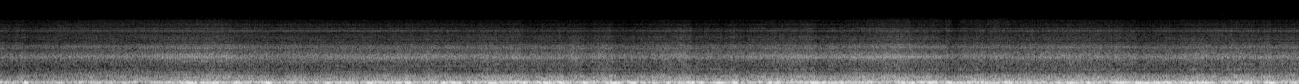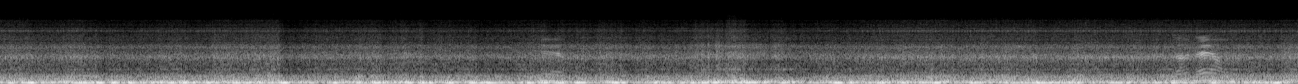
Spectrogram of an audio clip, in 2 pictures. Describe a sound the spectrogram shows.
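Wind buffets and rushes loudly past.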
